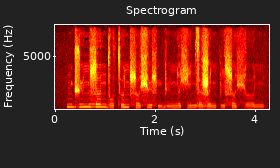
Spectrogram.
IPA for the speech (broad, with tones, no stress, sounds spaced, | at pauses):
n d͡ʒ y˦ ɲ ɮ ə˦ n d o˨ tʰ ɵ˦ ɲ ɬ ɵ˨ ɕ y˦˨ ɬ m b y˨˦ ɲ ə˦˨ ç i˦ n z ə˨ ʐ ə˦ ɲ p i˦ ɬ ɵ˦ ç ɵ˨ ɲ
